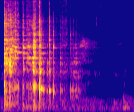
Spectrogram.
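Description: A steel plate used as a lid is set down on a steel cooking pot: a quick run of metal clinks that dies away about a second in.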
